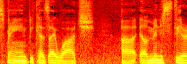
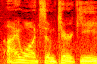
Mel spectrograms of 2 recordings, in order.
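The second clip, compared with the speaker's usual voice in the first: dog voice; 5 semitones lower than usual. Retold or imitated. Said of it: "Basil is grunting, going".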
